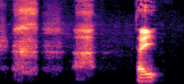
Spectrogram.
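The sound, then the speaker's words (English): A voice imitates choking: three strained, breathy wheezing bursts followed by a louder, sharp gasping rasp, fairly loud, with brief silences between. “He wheezes and coughs, his eyes bulge, his tongue kind of lolls out.”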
